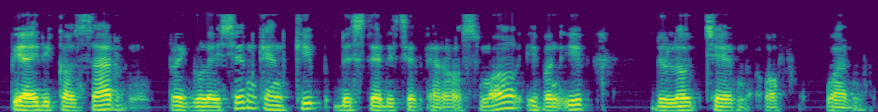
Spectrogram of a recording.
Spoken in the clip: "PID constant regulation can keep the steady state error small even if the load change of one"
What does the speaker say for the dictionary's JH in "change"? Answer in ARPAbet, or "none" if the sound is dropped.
none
